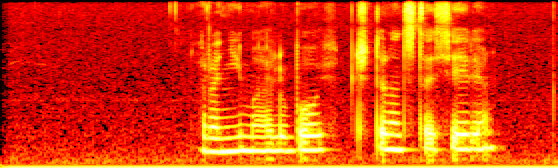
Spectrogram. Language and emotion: Russian, sad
